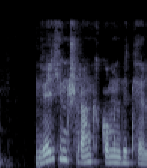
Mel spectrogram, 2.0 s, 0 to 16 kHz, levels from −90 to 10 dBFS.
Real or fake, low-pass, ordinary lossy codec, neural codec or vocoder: real; 9.9 kHz; AAC, 96 kbps; none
